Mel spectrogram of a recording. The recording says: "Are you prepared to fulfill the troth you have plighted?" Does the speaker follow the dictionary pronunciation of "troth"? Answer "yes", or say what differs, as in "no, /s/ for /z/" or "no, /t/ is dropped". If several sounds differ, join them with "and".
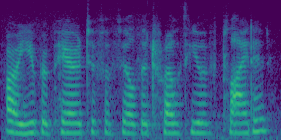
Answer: yes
